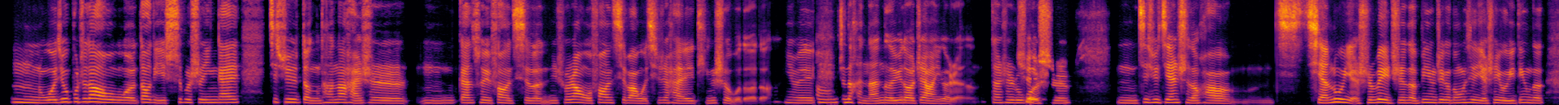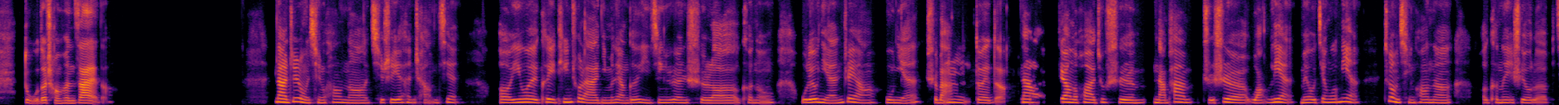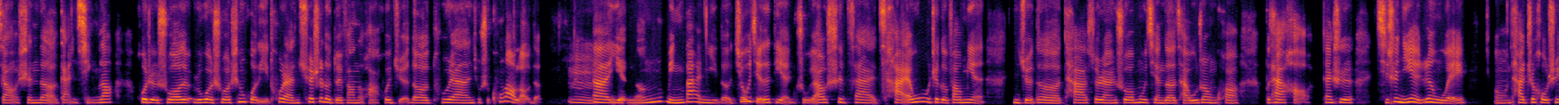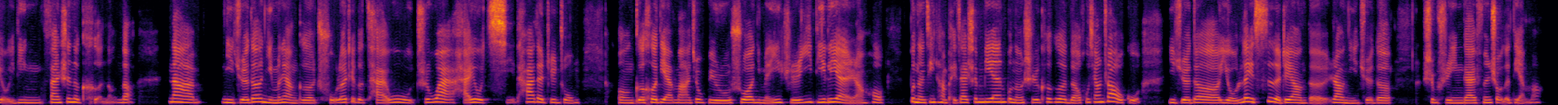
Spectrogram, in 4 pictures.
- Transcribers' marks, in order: other background noise
- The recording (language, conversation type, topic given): Chinese, advice, 考虑是否该提出分手或继续努力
